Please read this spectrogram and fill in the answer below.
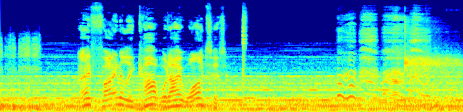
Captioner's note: pants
